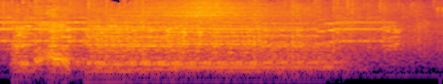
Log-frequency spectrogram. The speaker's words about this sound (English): Let us give him one more hand clap of praise.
